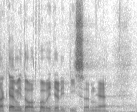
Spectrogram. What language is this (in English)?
Czech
